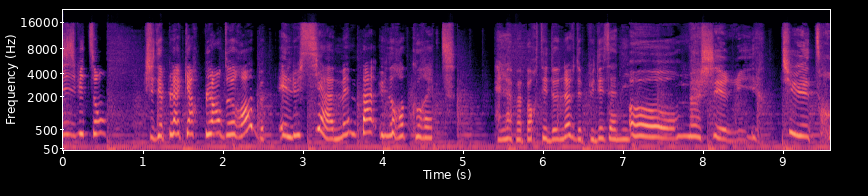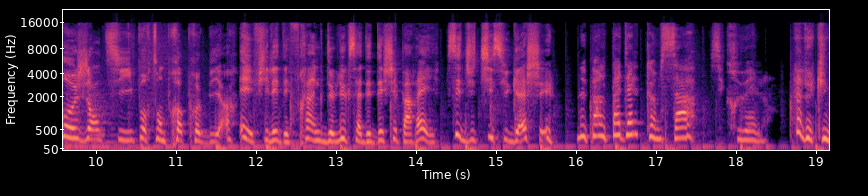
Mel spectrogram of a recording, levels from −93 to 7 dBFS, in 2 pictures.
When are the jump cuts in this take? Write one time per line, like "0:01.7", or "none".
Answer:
0:11.7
